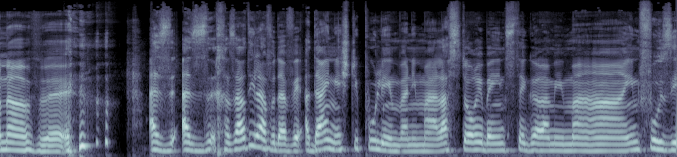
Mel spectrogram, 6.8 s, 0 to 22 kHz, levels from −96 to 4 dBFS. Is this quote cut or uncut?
uncut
